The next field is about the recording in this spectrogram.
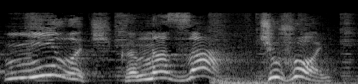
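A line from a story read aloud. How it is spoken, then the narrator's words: Old woman shouting. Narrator (Russian): старушка, которая крикнула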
